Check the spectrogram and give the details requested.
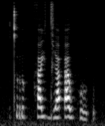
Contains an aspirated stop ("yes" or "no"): no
